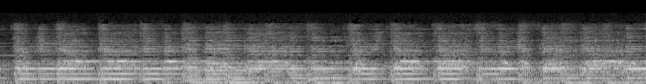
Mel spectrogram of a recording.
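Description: Live rock band playing an instrumental passage through PA speakers: guitar and keyboard over a bass line and a steady beat.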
